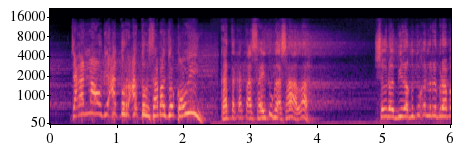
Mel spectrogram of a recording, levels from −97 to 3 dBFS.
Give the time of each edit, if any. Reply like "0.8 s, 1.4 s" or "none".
2.4 s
